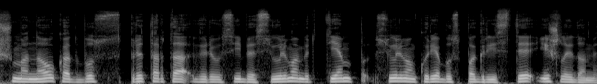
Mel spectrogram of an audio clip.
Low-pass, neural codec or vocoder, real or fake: 14.4 kHz; vocoder, 44.1 kHz, 128 mel bands every 512 samples, BigVGAN v2; fake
